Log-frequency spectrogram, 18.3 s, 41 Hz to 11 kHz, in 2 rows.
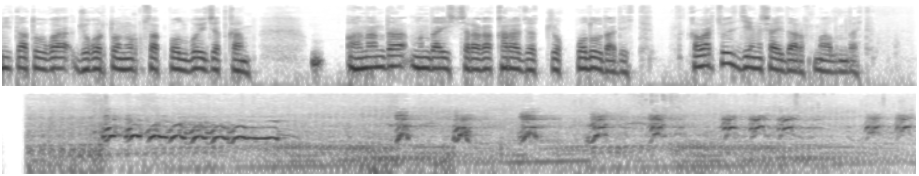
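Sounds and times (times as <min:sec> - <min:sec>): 
speech: 0:00.0 - 0:08.8
stray dog whining and yelping in a street: 0:10.1 - 0:12.1, 0:13.0 - 0:18.2.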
